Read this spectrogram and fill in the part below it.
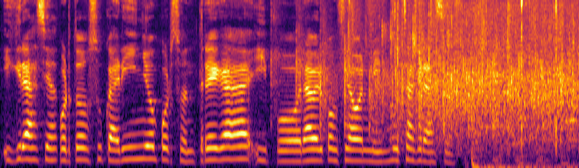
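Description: A woman speaks emotionally into a microphone, her voice wavering.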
